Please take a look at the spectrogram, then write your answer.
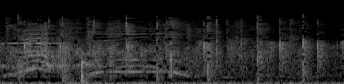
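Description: An audience at the Duende jazz club applauds in a steady, dense wash of clapping for several seconds, with a few sharper claps and what may be a voice or whoop rising above it.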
